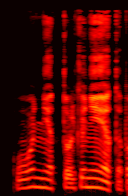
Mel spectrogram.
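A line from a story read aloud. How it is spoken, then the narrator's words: Pale, moaning in dismay. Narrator (Russian): побледнев, простонала Анника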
